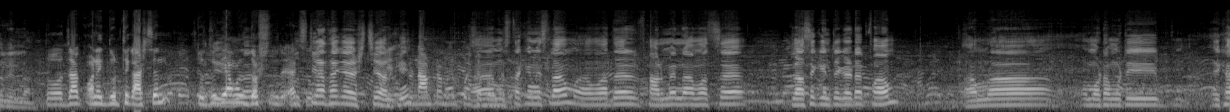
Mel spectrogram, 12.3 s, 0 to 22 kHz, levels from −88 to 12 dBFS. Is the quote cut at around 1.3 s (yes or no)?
no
